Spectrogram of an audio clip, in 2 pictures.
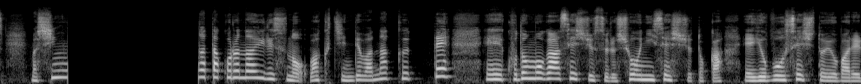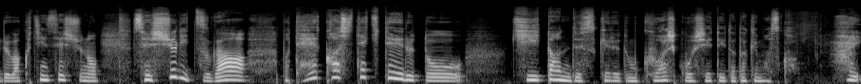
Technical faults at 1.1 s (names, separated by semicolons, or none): rebuffering stall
